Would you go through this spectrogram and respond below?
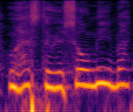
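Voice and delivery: high mocking complaint; a hint of mock whining; mock whine. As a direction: mimic the student's grumble. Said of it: "And then you say".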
